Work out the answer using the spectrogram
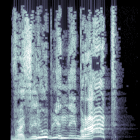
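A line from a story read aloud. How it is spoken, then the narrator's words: Shrieking. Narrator (Russian): завизжал тогда Дальбена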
